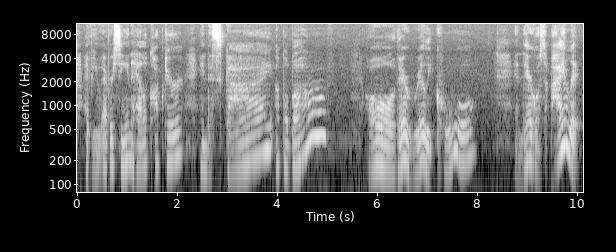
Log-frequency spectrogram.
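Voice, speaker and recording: A woman reading a picture book aloud to young children in an animated, breathy, questioning way, drawing out her words. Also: lowish voice. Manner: animated, drawn-out, questioning delivery aimed at little children. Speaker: children's read-aloud host.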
